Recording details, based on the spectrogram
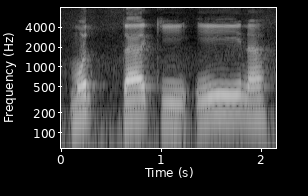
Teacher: pada lafal muttaki'ina ditekan pada huruf ta agar sempurna daripada ta'nya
